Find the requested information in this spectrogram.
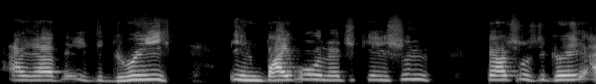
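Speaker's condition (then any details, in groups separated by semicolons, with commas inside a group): Cerebral palsy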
